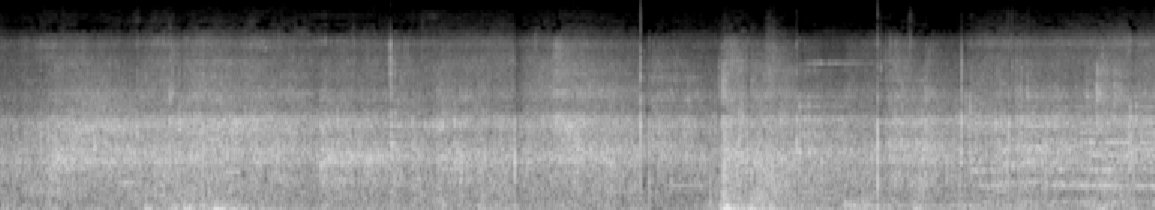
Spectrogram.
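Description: Ice hockey play in an arena: skate blades scraping the ice and sticks and puck clicking, with a heavy thump about six seconds in.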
